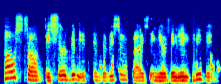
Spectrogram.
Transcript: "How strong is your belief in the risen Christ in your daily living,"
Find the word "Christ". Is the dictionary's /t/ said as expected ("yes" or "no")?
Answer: no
